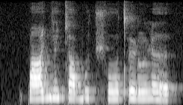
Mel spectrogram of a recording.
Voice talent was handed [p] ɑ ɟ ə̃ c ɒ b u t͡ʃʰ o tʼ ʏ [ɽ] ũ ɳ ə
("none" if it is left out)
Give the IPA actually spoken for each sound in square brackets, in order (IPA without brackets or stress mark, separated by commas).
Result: p, ɽ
